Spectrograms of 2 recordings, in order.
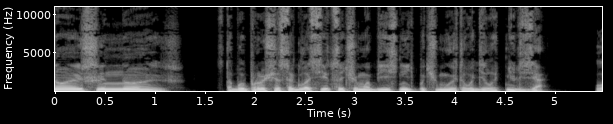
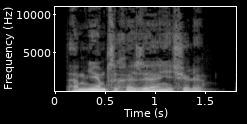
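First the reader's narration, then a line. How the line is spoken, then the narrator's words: Muttering. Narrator (Russian): пробормотал Мезенцев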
